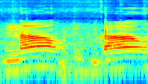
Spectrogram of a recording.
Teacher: मुह से ज्यादा निकले ला और नाक से कम निकले ला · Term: अनुनासिक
